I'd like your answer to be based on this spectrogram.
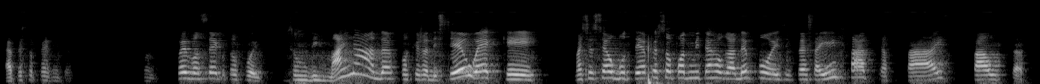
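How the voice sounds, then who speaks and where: A woman's voice: high-pitched, expressive, a little fast, muffled recording, slight background noise. Emphatic Northeastern Brazilian woman teaching. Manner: emphatic, questions the class and answers herself. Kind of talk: exam-prep grammar lesson.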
